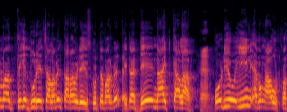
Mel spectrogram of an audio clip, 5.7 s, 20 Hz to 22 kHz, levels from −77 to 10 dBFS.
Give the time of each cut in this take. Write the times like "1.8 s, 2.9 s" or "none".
2.5 s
